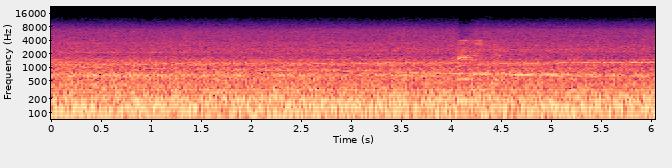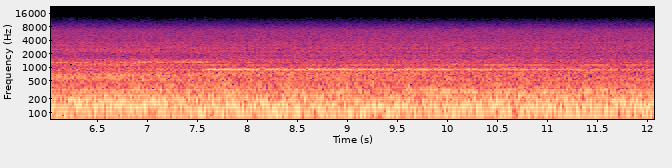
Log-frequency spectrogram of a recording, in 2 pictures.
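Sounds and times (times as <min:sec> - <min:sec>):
traction motor whine: 0:06.5 - 0:12.0.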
